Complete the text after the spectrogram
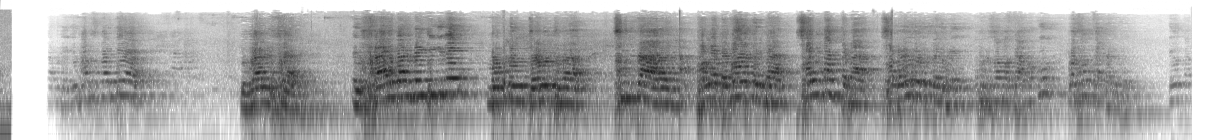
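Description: An elderly man sings into a microphone, heard through a loudspeaker.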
